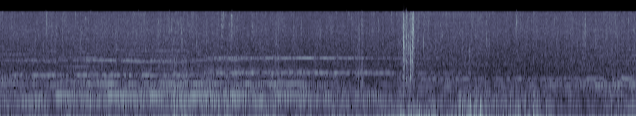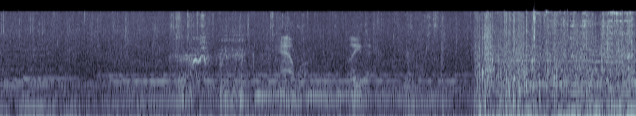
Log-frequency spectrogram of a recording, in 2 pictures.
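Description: Film score with sustained held notes over the steady patter of rain. A horse whinnies a few times about two-thirds of the way through. Near the end a much louder rush of noise comes in suddenly.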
